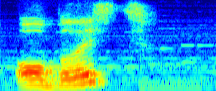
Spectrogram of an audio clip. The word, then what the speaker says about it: oblast: Uh, outra para, palavra que a gente também mencionou hoje é oblast, né? sílaba tônica no O, oblast.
